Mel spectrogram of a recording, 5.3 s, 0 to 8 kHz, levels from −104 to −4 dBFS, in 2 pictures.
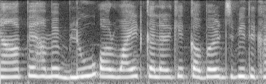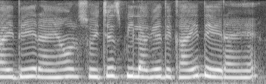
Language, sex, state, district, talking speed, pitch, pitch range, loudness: Hindi, female, Odisha, Khordha, 245 wpm, 270 Hz, 260-280 Hz, -14 LUFS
